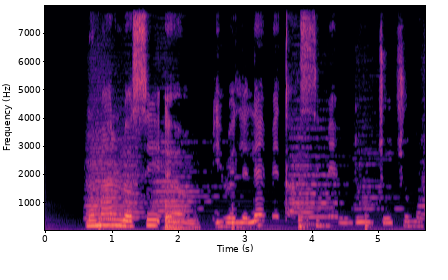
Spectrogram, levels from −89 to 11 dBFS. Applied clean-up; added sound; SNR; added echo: classical method spectral subtraction.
